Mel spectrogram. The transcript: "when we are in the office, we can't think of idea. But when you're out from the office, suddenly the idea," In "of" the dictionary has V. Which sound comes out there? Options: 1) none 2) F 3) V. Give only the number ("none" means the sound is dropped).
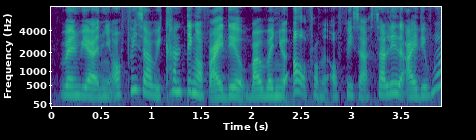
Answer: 2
